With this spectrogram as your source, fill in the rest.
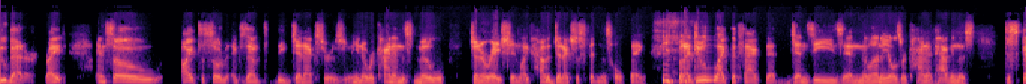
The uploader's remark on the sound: This episode was recorded on November 20th, 2020 via Zoom.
